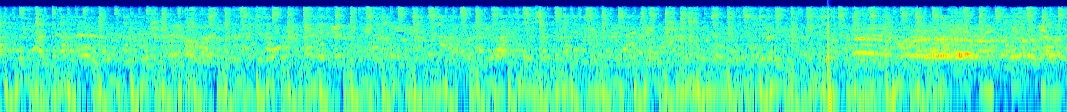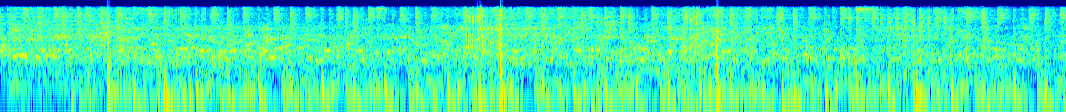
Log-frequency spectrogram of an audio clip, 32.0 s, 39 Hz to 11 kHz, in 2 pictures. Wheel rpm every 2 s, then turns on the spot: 0, 0, 0, 0, 0, 0, 0, 0, 0, 0, 0, 0, 0, 0, 0, 0.
none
